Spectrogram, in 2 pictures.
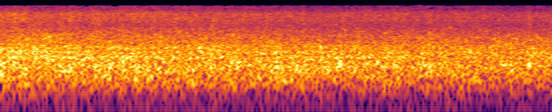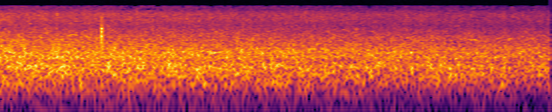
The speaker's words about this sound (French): Ça, c'est la rivière Waho. J'aurais dû checker le nom de la rivière. Je pense que c'est la rivière Waho.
